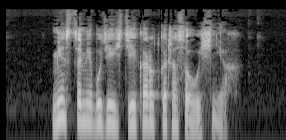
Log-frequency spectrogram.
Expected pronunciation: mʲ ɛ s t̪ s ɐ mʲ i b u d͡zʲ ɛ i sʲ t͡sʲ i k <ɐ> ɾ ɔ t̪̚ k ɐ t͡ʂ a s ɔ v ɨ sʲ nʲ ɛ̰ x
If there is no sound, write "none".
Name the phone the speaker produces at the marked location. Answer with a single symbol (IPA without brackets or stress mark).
a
